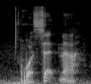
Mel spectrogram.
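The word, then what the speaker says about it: Waskatenau: Is it Wasetnu? Is that how you say it? – Wasetna.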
